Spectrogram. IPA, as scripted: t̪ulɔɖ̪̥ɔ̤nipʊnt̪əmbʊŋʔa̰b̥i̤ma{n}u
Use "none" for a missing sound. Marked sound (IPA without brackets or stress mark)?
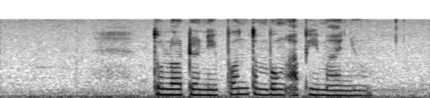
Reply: ɲ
